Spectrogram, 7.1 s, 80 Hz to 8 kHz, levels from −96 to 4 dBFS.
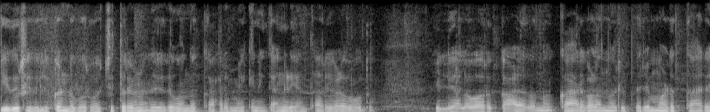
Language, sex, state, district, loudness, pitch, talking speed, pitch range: Kannada, male, Karnataka, Chamarajanagar, -20 LUFS, 90 Hz, 160 wpm, 85-90 Hz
